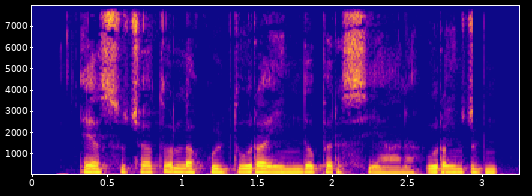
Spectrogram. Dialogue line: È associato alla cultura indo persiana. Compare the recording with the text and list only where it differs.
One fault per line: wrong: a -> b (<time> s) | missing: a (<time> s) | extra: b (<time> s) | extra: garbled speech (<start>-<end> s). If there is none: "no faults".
extra: garbled speech (2.6-3.1 s)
